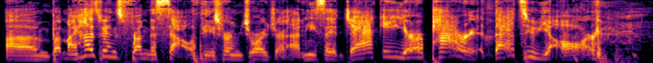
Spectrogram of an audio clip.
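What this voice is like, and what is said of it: Brooklyn accent. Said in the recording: “even after 20 years, you still hear the Brooklyn accent”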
